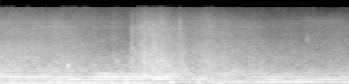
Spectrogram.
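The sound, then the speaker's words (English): Long boats sailing into the night: an engine drones steadily on open water, with a surge of splashing waves midway and a constant wash of wind and surf, no voices. “The long boats sail into the night.”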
